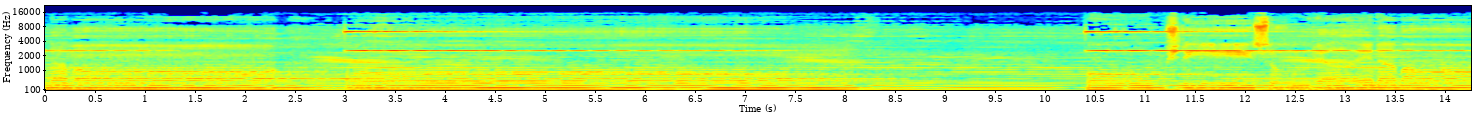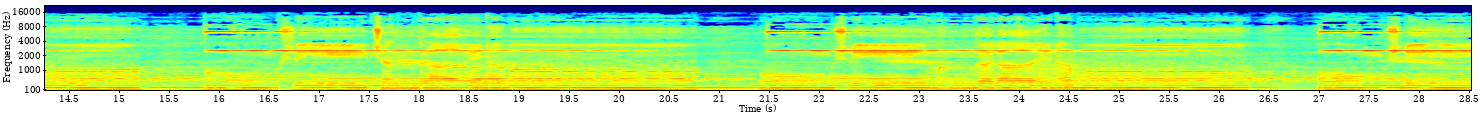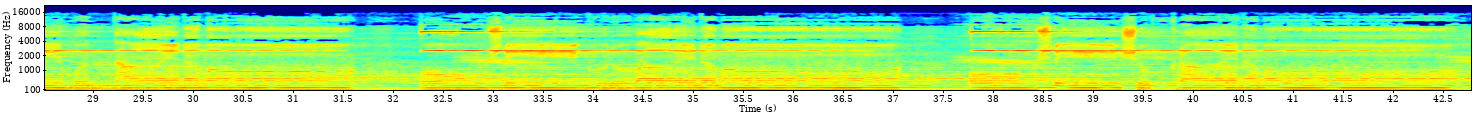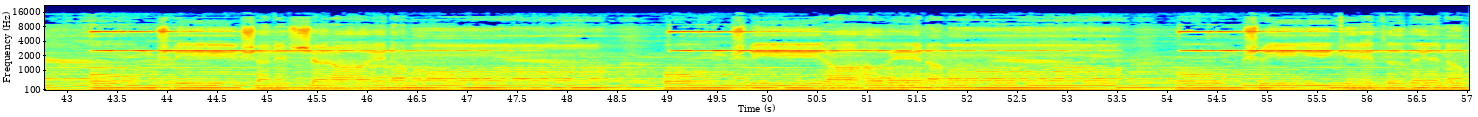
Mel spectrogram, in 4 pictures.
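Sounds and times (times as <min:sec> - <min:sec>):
mantra chanting: 0:00.0 - 0:08.2, 0:10.4 - 0:57.0
steady low drone: 0:00.0 - 0:57.0.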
